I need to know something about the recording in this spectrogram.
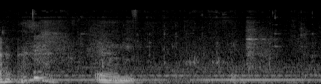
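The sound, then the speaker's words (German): Liquid is poured into a glass in a couple of short gurgling bursts during a drinking break, moderately loud, followed by quieter handling noises and a faint sip against a low steady background hum. “Entschuldige bitte, aber wir müssten regelmäßige Trinkpausen haben.”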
